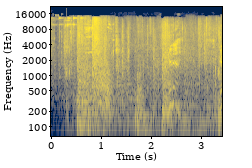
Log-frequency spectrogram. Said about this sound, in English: He cocks his gun and shoots the lock, then kicks open the door.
